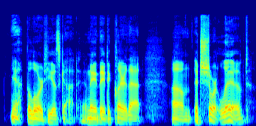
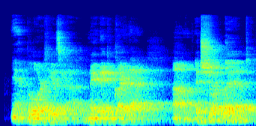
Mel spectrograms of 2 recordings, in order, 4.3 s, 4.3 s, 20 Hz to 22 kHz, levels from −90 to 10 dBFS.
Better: first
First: none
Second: room echo; noticeable; dies away in 1.4 s // off-mic speech; far

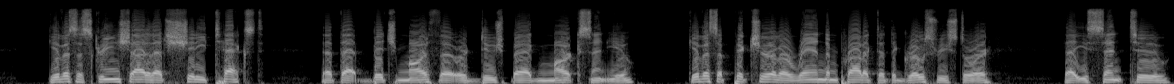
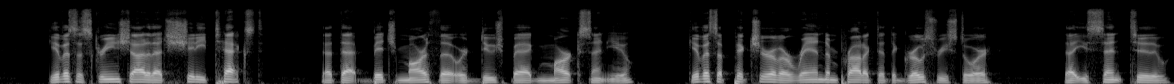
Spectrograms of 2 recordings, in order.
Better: second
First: distortion; heavy; 7 dB below the speech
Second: none

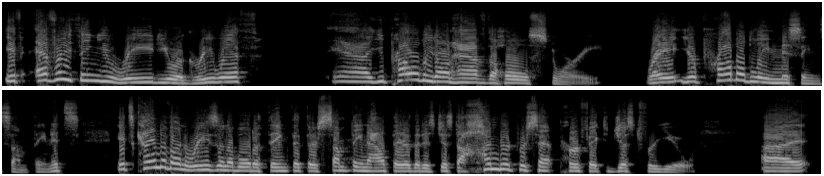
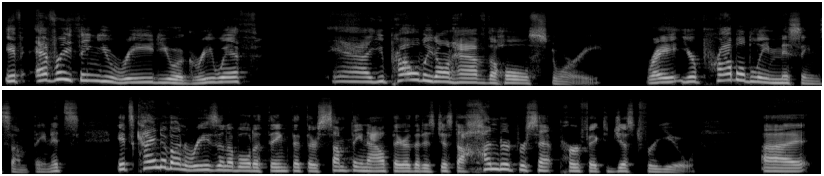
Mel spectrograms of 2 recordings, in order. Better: second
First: distortion; slight; 11% of the sound clipped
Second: none

